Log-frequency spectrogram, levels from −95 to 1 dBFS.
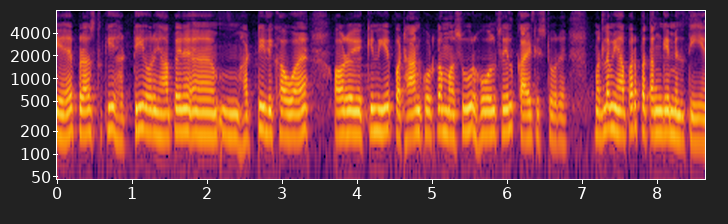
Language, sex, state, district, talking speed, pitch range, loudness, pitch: Hindi, female, Punjab, Pathankot, 210 wpm, 175-195 Hz, -16 LUFS, 185 Hz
